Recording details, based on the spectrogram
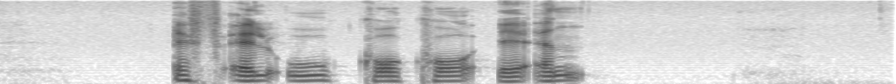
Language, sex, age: Norwegian, male, 50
